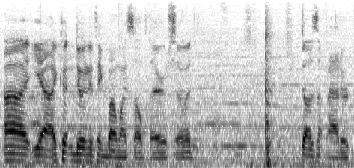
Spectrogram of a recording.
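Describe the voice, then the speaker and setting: A man's voice: lowish voice, moderate pace, music in the background. A man casually chatting and commentating on a video game as he streams. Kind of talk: casual chat and gameplay commentary while streaming. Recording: noisy mic with loud background noise.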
